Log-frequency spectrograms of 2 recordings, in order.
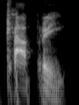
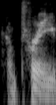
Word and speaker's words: Capri: You're also going to be traveling by boat to Capri. Uh some people call it Capri, but it's properly pronounced Capri.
